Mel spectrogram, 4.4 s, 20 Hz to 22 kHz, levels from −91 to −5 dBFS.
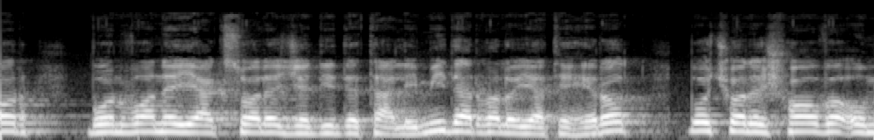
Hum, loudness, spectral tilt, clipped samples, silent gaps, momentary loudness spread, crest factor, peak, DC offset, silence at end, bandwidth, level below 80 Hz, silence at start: none; -13 LUFS; -8 dB/octave; under 0.1%; none; 4 LU; 12 dB; 0 dBFS; under 0.1%; 0 s; 9.4 kHz; -56 dBFS; 0 s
